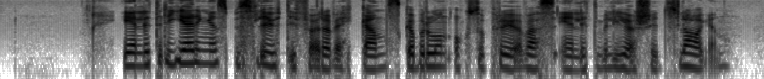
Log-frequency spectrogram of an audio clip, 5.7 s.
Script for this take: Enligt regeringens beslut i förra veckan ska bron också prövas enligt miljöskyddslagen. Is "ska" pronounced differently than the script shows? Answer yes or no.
no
